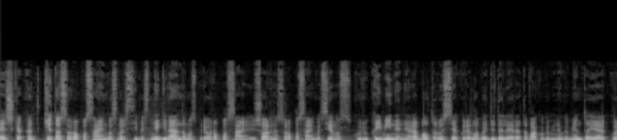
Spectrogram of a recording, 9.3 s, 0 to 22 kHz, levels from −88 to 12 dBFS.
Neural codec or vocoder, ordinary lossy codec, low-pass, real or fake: vocoder, 44.1 kHz, 128 mel bands every 256 samples, BigVGAN v2; AAC, 32 kbps; 19.8 kHz; fake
